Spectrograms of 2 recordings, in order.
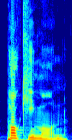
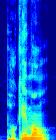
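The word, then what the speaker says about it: ポケモン: So the pitch accent is a low to high. And notice that the n at the end is fully nasalized. So it's not Pokemon. It's not Pokemon. It's Pokemon.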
